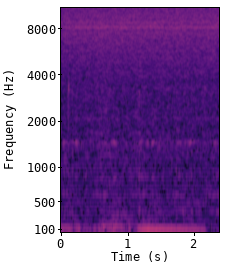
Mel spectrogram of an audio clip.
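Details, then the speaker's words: Con Tech industrial ceiling fan, cast iron motor on solid-state speed control at low setting around 0.3–0.4 A: steady low hum with slight buzz that swells and settles. Mild motor hum and buzz, not loud, acceptable. "I hear a little bit of hum and buzz, but it's not really bad. It's really not bad. It's not really loud, so it's okay on a solid state."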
